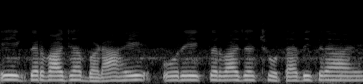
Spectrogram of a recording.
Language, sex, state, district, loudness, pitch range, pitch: Hindi, female, Uttar Pradesh, Hamirpur, -24 LUFS, 195-205 Hz, 200 Hz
